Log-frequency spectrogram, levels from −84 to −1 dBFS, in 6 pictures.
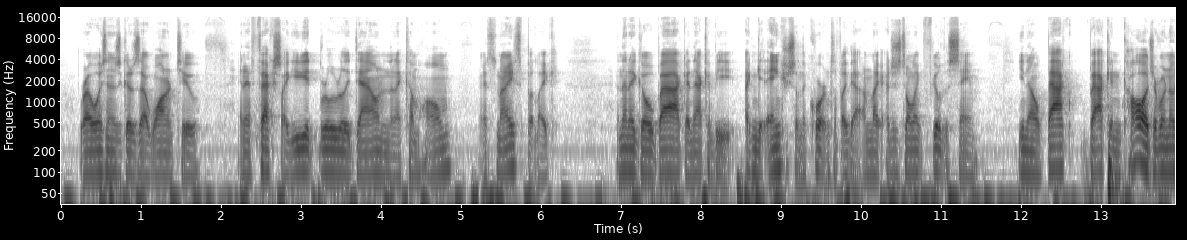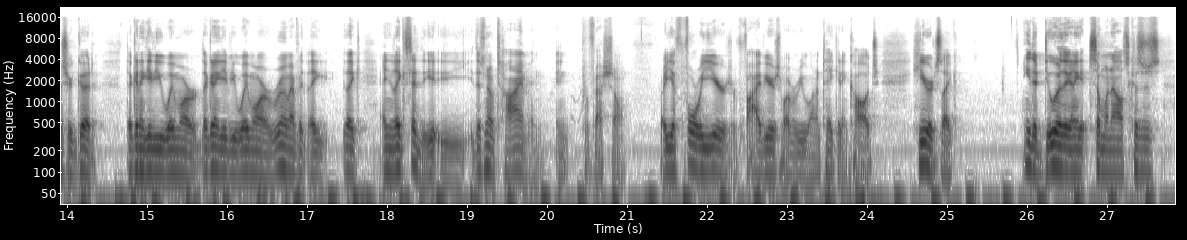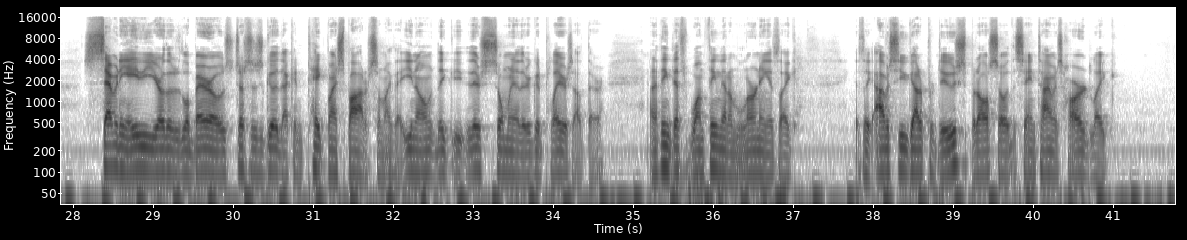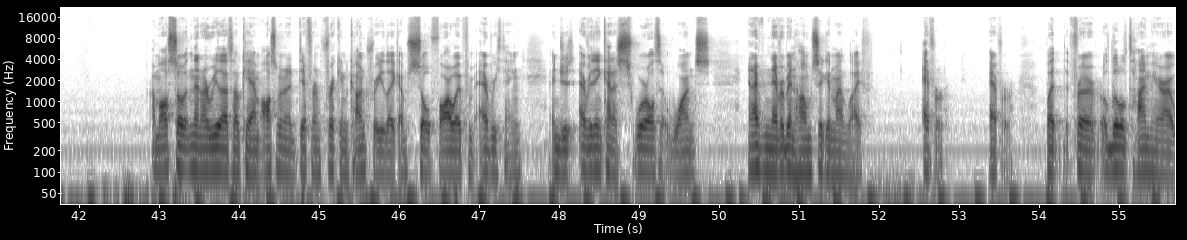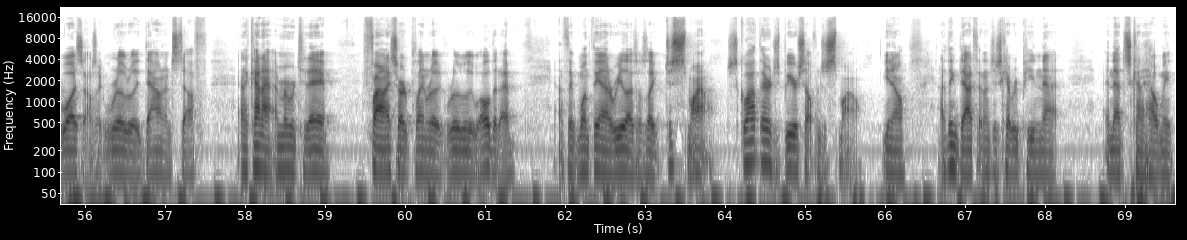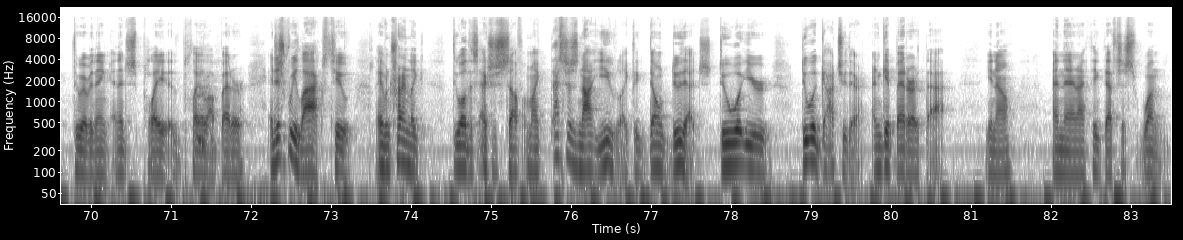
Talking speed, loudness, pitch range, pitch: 250 wpm, -26 LUFS, 95-110 Hz, 105 Hz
